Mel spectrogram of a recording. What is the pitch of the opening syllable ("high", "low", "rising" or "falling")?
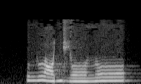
high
